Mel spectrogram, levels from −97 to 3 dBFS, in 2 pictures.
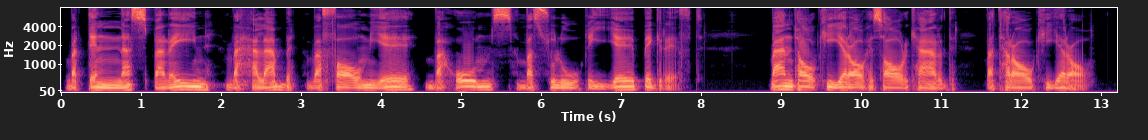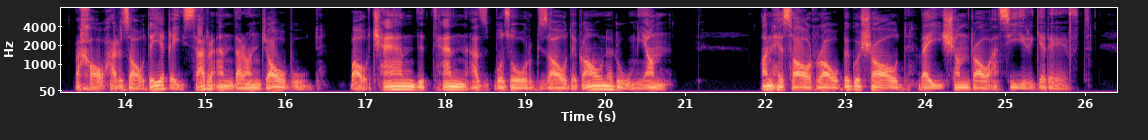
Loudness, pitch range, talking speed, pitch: -16 LUFS, 80-100 Hz, 95 wpm, 85 Hz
